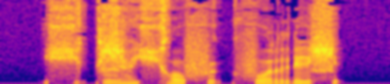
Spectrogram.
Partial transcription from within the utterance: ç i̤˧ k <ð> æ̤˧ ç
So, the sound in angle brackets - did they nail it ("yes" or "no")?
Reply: no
